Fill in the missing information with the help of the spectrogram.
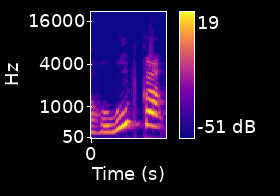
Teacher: У слові “голубка” “о” наближається до “у”, оскільки стоїть у складі перед наголошеним “у”: [г оу л у б к а].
